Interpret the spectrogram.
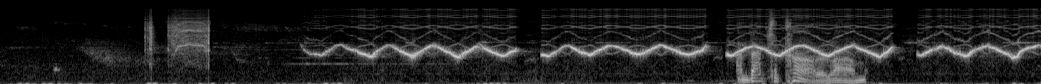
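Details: A male lyrebird in forest, out-singing rivals, mimics mechanical sounds: quick camera-shutter clicks, then a loud, wavering car-alarm siren repeated in long bursts. A man's narration and soft music sit underneath.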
